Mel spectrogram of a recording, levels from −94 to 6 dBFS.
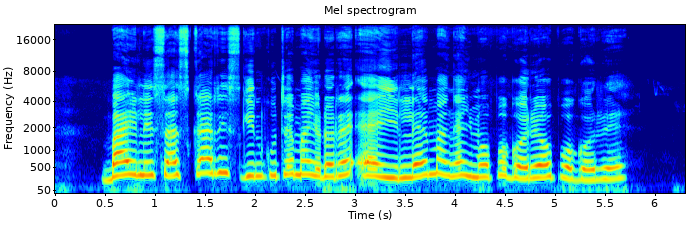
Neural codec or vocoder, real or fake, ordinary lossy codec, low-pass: none; real; none; none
